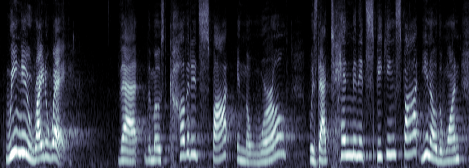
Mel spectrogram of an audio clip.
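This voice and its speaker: Very wide pitch swings mark this high-pitched woman with a New York accent, who talks at a fairly slow pace amid audible room echo. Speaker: business owner and speaker. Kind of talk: conference talk.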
